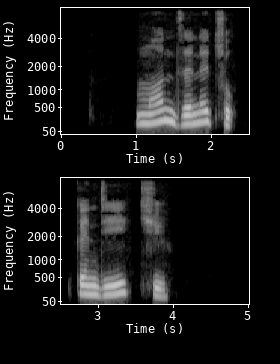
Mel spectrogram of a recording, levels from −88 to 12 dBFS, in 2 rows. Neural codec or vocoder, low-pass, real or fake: none; 7.2 kHz; real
